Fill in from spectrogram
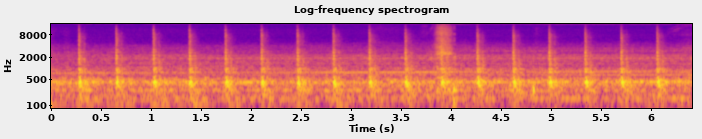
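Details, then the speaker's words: KROAK TB2 8 kW 12 V diesel heater at startup, fan slowly ramping up: crisp, evenly spaced clicks about three per second over soft fan hum, audible but not felt as the heater is decoupled; normal dosing pump ticking. "Wenn ich das Gerät anfasse, muss ich aber sagen, ich merke, dass die Heizung, die Standheizung doch entkoppelt ist. Zumindest fühlt es sich so an, denn das Klackern ist zu hören, aber man spürt es nicht."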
